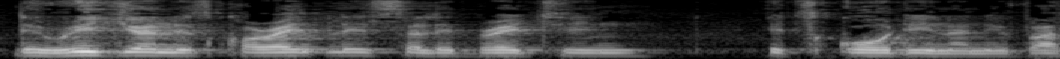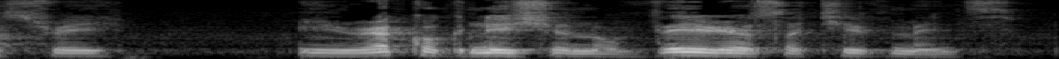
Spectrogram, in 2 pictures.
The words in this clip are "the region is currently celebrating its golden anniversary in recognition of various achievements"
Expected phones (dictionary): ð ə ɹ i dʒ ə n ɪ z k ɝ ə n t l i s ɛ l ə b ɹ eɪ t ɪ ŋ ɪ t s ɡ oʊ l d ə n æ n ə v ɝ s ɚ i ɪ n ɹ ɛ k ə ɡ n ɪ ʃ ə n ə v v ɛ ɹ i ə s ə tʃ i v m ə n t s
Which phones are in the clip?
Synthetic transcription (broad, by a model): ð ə ɹ i dʒ ə n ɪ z k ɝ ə n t l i s ɛ l ə b ɹ eɪ t ɪ ŋ ɪ t s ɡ oʊ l d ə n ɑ n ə v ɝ s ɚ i ɪ n ɹ ɛ k ə ɡ n ɪ ʃ ə n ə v v ɛ ɹ i ə s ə tʃ i v m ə n t s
